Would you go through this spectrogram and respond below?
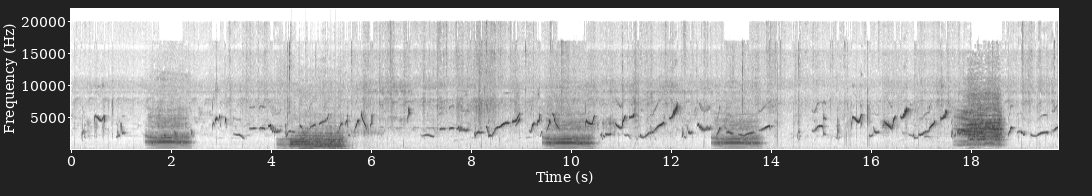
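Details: Tame cows in a herd beginning their morning activity, roaming and looking for food; five loud harmonic moos about every three to four seconds, some rising then falling, over constant chirping and whistling birds in the background.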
